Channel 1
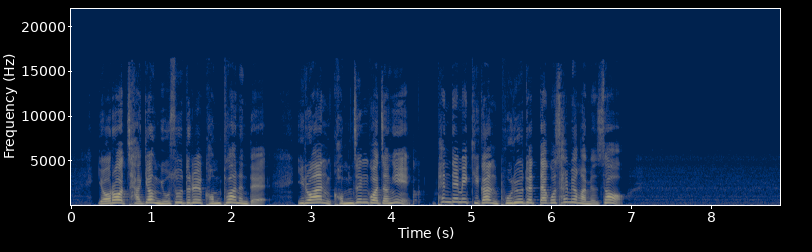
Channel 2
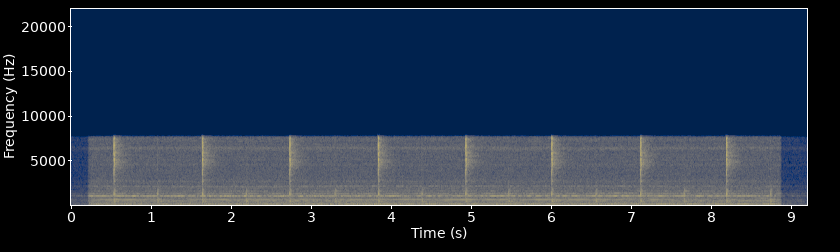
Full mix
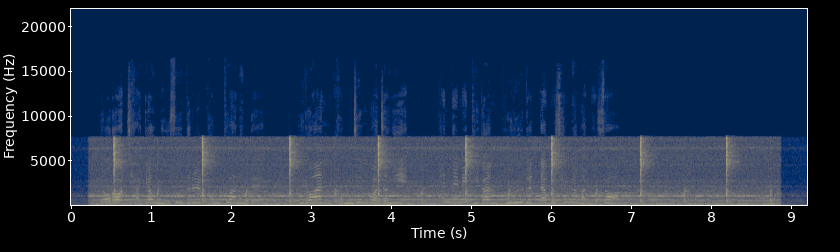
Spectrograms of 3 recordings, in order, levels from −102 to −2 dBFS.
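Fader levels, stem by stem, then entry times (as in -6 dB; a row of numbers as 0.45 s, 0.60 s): -3.5 dB, -7.5 dB; 0.00 s, 0.00 s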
